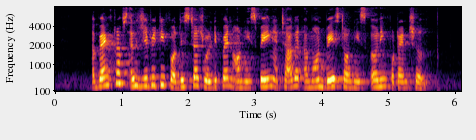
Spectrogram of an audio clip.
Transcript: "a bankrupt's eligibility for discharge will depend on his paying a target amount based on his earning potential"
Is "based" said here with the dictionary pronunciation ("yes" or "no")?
yes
